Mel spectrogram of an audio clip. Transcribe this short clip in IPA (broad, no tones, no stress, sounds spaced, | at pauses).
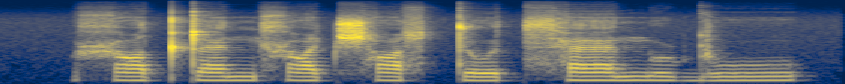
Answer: x ɑ t ʈ æ n x ɑ t͡ʃʰ ɑ ɬ t ʊ t͡sʰ æ n̪ u ɖ u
